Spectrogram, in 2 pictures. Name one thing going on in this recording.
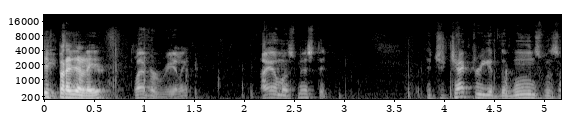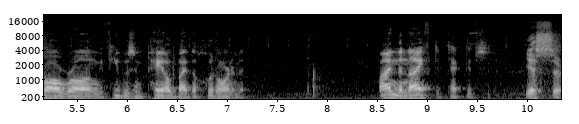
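An elderly man speaks calmly and clearly.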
